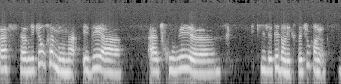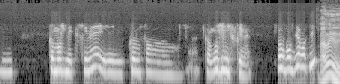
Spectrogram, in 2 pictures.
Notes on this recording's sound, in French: Nous avons joint par téléphone. Cet article provient de Radio AlterNantes FM.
